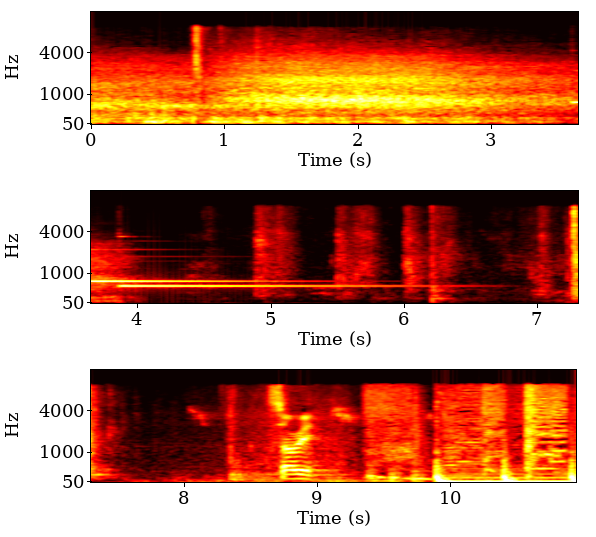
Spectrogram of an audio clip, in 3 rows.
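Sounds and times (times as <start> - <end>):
two-note chime: 3.6 - 6.6.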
